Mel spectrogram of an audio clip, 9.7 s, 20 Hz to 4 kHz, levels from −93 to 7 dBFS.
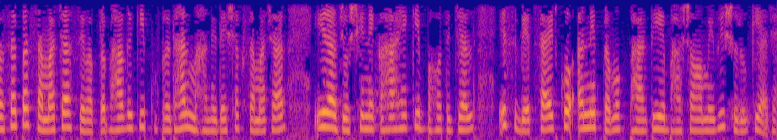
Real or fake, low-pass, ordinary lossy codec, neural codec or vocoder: real; 3.6 kHz; none; none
